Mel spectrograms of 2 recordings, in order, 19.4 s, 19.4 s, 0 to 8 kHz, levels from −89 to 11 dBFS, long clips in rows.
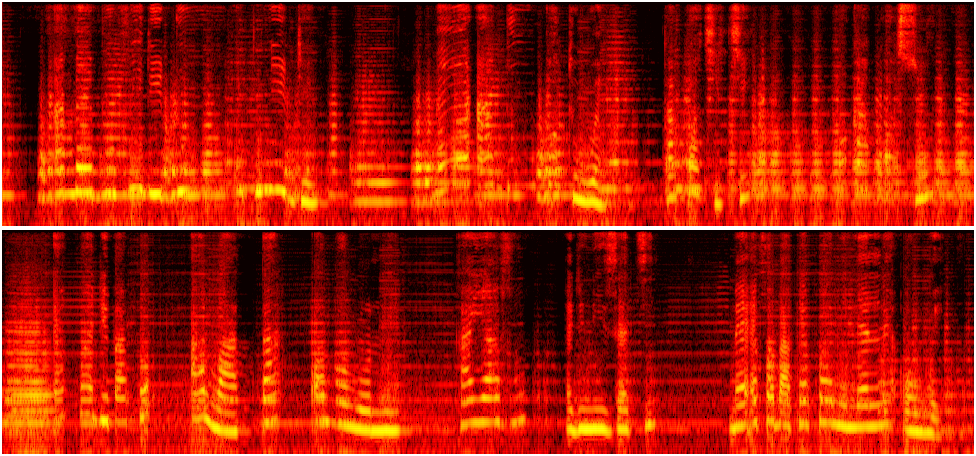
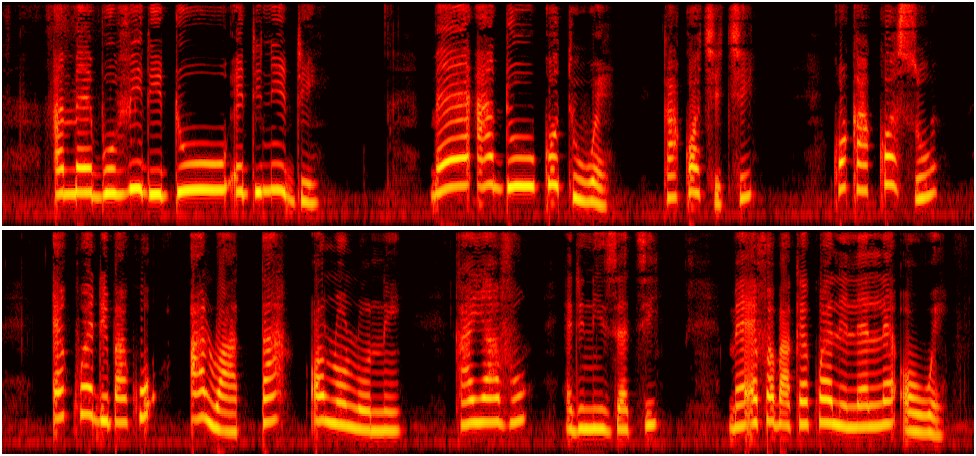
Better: second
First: noise reduction (neural separator model SepFormer DNS4)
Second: none

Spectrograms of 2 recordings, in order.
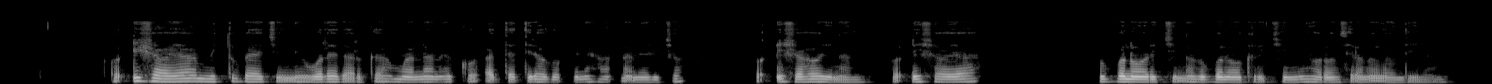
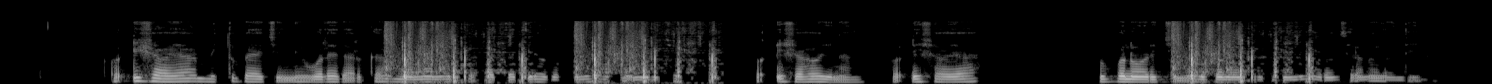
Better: first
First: none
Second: noise reduction (classical method spectral subtraction)

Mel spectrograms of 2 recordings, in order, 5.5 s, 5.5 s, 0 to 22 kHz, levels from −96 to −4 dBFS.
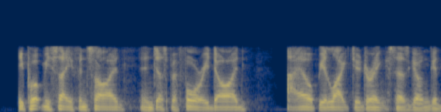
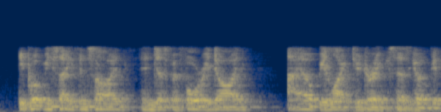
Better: first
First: none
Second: noise reduction (neural separator model SepFormer DNS4)

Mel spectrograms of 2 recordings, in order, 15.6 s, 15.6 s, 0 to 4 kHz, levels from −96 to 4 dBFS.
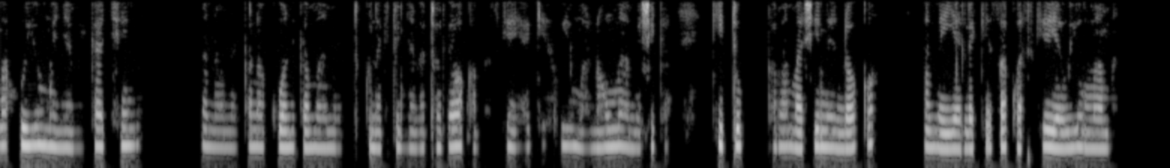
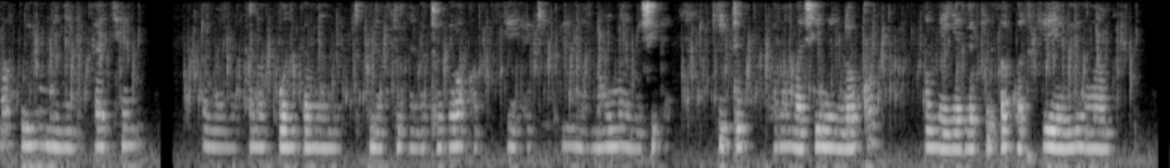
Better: first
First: none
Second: background sound (Sink (filling or washing) / Water tap, faucet); 18 dB below the speech // room echo; dies away in 0.3 s

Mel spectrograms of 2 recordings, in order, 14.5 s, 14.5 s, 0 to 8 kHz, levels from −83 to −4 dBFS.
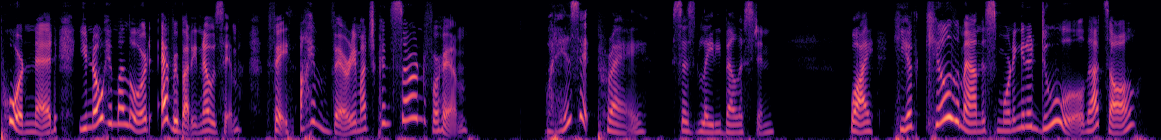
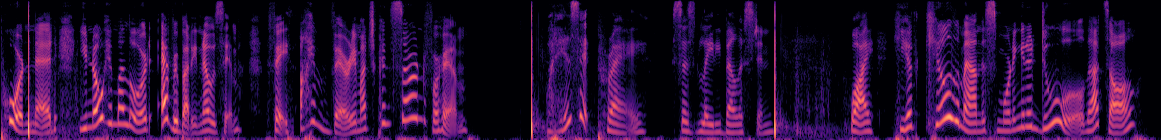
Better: first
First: none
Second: background sound (Fireworks); 1 dB below the speech

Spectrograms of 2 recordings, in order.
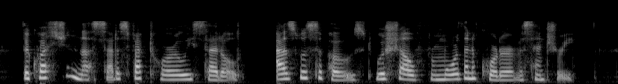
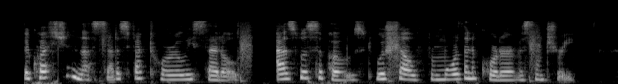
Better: first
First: none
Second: noise reduction (neural mask model DeepFilterNet 3)

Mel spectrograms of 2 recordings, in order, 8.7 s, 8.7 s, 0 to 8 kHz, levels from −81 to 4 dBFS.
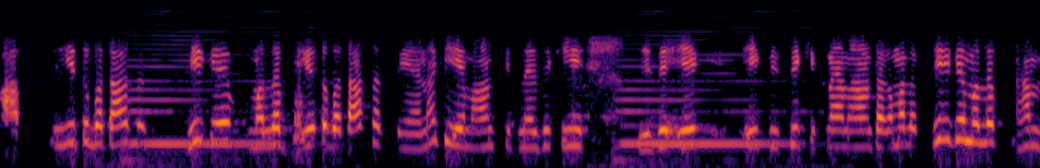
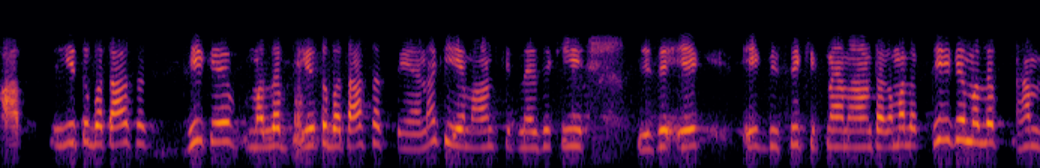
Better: second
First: noise reduction (classical method spectral subtraction)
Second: none

